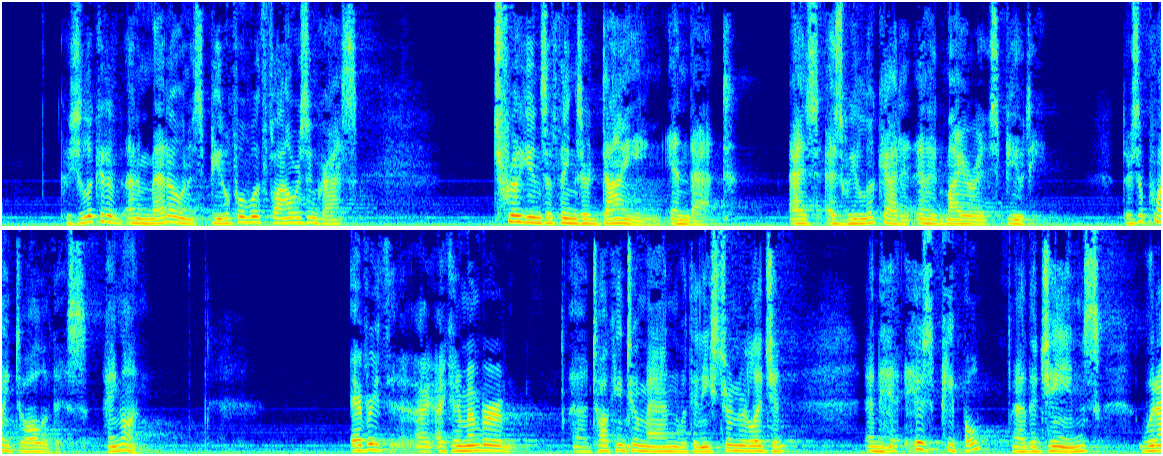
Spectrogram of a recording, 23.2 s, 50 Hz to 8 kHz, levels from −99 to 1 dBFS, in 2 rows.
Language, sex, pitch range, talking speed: English, male, 130-180 Hz, 160 wpm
